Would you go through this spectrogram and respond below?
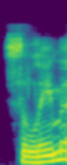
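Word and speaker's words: Sliema: I noticed that there's a lot of waterfront construction going on in Salima. Is that correct pronunciation? – Yes.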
